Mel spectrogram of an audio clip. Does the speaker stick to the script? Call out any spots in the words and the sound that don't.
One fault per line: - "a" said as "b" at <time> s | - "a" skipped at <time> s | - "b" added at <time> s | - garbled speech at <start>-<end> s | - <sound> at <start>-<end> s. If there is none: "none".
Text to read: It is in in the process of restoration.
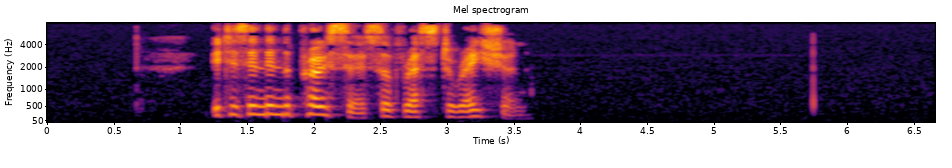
none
